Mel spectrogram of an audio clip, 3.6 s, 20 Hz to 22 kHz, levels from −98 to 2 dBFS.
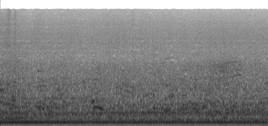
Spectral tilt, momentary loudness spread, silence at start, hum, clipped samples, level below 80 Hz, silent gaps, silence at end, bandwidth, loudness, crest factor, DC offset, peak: -6 dB/octave; 2 LU; 0 s; 50 Hz at -20 dBFS; under 0.1%; -40 dBFS; none; 0 s; 16.5 kHz; -17 LUFS; 12 dB; under 0.1%; -4 dBFS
